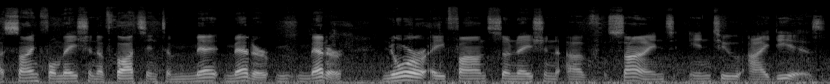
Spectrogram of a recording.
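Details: Self-recording on a phone made while aphasic after a 2011 ischemic stroke; at the time the speech sounded fine to him, and only later transcripts revealed its errors: aphasia.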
